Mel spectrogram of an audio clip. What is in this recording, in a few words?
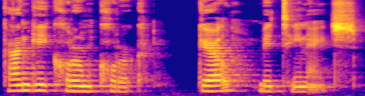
"kangi-kurrm-kurrk" girl mid teenage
